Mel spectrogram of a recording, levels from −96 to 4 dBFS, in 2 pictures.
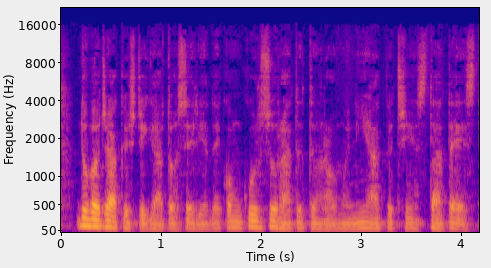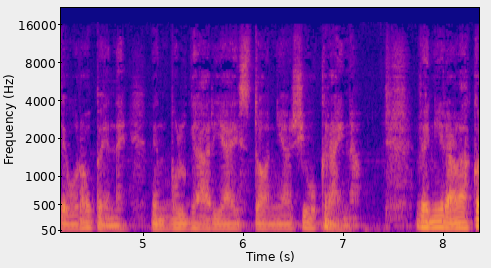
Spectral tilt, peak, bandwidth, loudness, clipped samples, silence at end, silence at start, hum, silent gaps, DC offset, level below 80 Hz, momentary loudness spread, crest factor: -6 dB/octave; -4 dBFS; 16.5 kHz; -27 LUFS; under 0.1%; 0 s; 0 s; none; none; under 0.1%; -42 dBFS; 11 LU; 22 dB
